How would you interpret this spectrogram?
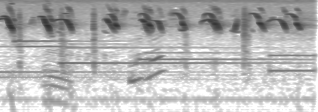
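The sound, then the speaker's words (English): Newborn chicks, born two days earlier, peep constantly, a steady stream of high, thin chirps overlapping one another, with no voices in between. “Someday they'll grow into be big hens and they'll be able to lay eggs.”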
